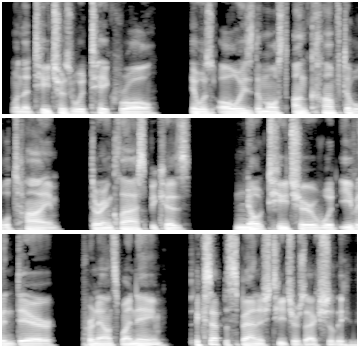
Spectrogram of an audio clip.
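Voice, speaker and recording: Earnest podcast guy from armenia, low smooth voice, dry close mic, keeps asking "okay?". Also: dry recording. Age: 30s. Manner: earnest, direct, addresses listeners with "okay?". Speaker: podcast host. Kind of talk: personal storytelling.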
